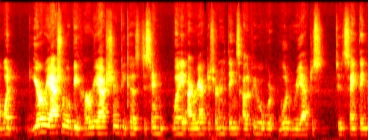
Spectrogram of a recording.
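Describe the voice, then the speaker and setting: A man's voice: mid-range voice, sharp tone, recorded from a distance. A man hosting a casual movie review vlog, talking eagerly and rambling with many fillers and restarts. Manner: eager, enthusiastic. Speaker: movie reviewer, channel host. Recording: roomy, away from the mic.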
